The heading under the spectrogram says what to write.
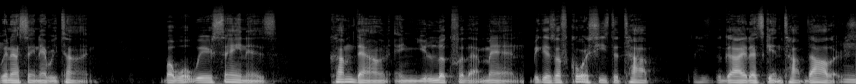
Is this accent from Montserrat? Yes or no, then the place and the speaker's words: yes; Montserrat; moved away; also born or lived in Dominica; I was born in Dominica, you know, raised in Montserrat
